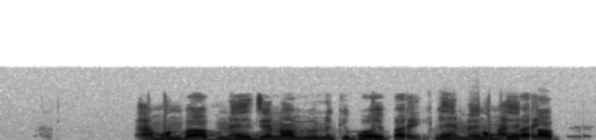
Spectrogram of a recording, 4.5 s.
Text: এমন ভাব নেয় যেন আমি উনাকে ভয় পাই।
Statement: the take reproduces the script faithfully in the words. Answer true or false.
false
